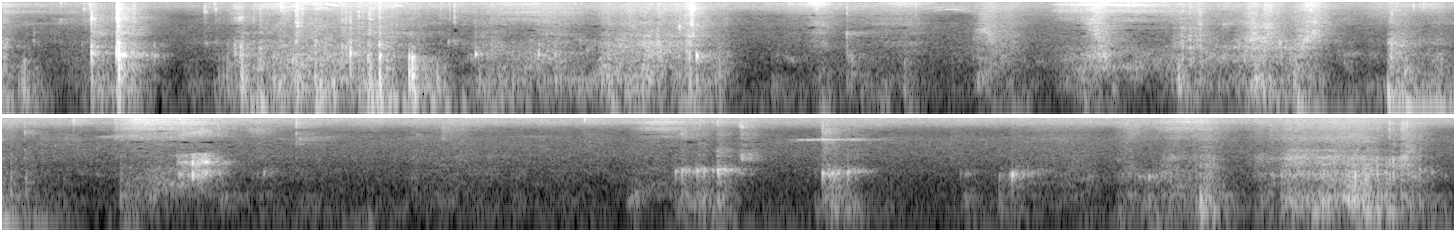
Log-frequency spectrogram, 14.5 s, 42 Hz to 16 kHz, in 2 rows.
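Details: A 7-month-old beagle puppy works on a pork bone in a small room, making bursts of heavy crunching and scraping bites, loudest early on, then sparser clicks separated by short quiet gaps.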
